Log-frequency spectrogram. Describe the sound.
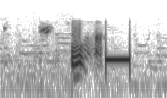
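A telephone line on a radio call-in show sounds one steady, mid-pitched electronic tone lasting about a third of a second, right after a burst of brief speech.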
